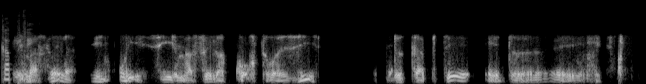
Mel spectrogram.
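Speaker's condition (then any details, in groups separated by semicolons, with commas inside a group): Laryngeal cancer; later lung cancer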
